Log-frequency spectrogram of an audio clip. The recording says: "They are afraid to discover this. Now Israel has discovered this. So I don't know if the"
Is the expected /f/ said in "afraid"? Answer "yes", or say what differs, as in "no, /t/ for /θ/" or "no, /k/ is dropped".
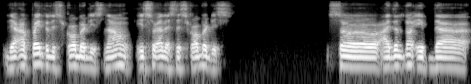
no, /p/ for /f/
